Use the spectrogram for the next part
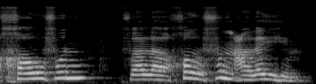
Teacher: Khaufun alaihim ini adalah izhar halqi, jadi bacaan tidak boleh dengung, tetapi bacanya jelas.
